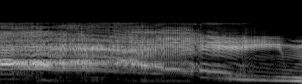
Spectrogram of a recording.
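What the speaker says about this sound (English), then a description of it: "Marley opens his mouth and screams a ghostly," A ghostly, fearful scream rings out, a long, loud wailing cry that wavers and slowly slides downward in pitch over about three seconds, heard alone without talk.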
